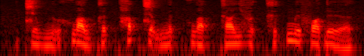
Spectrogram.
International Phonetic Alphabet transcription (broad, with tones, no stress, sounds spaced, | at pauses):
t͡ɕ ə̤˨˩ w n ṵ˧˥ h w a˧˩ w k ə˦˥ t̚ h a˦˥ t̚ t͡ɕ a̰˧˨ w ŋ ə˦˥ t̚ h w a˨˩ t̚ k a˧ j v ə˨˩ t̚ x ɨ˦˥ k̚ m ɨ˧ f ɔ˧ ɗ ɨ˧˩˨ ə̯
